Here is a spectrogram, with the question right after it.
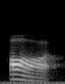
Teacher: You're going to get rid of the R and glottalize the T.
